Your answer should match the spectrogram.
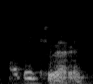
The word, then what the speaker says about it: particularly: Particularly. Okay, one more time. Get that E sound at the very end. Lee.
